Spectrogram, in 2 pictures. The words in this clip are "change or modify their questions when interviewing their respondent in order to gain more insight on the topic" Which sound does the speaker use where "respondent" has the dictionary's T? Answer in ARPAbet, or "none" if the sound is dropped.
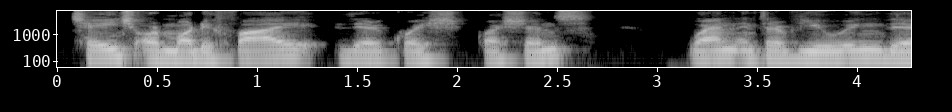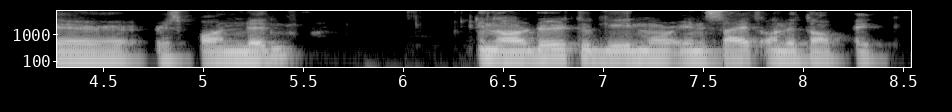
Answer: T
